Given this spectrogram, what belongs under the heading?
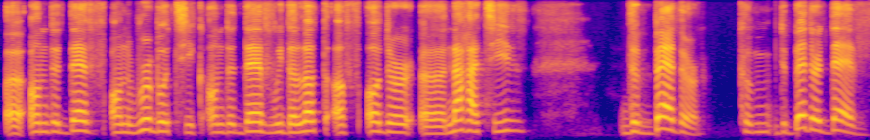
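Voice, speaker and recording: French-accented woman, earnest and halting. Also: mid-range voice, a little mellow, dry recording. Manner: earnest, halting non-native phrasing. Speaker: community ambassador, speaker in online space. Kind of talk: casual, unscripted talk.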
